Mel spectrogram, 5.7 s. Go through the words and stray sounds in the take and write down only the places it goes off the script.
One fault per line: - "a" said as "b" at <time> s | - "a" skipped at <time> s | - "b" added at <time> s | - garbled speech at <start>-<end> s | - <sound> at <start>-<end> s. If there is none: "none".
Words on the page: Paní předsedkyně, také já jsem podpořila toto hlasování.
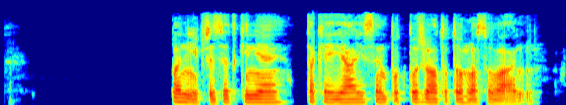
none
